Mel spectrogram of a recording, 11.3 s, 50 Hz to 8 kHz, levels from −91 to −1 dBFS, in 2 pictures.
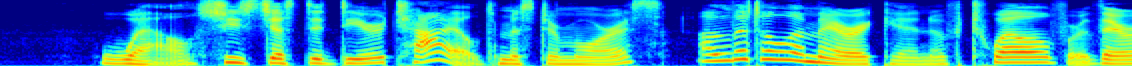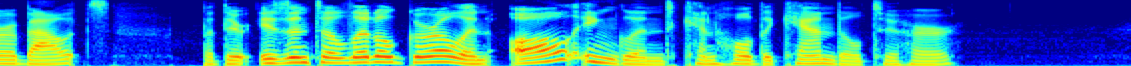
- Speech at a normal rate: Yes, average, 160 wpm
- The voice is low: No, medium, 180 Hz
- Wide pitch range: Yes, wide, 6.2 semitones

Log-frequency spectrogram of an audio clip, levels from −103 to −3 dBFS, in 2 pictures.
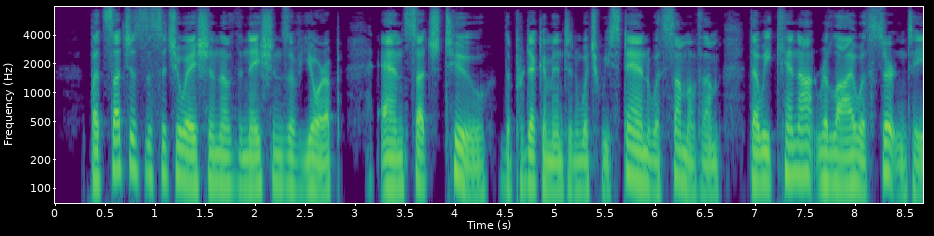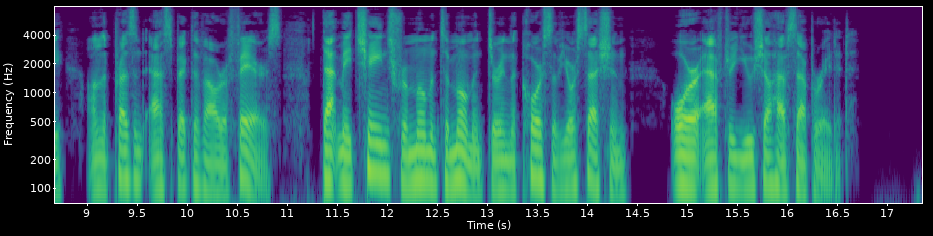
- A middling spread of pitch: Yes, average, 3.6 semitones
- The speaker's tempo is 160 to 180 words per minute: No, average, 195 wpm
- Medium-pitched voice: No, low, 105 Hz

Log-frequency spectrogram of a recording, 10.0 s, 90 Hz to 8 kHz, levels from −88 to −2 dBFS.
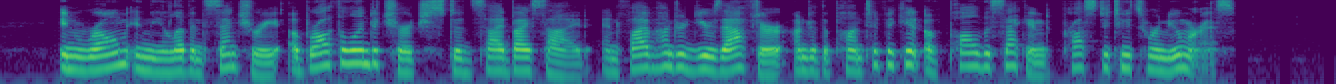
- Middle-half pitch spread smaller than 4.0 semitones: No, average, 4.3 semitones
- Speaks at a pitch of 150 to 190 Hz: No, high, 205 Hz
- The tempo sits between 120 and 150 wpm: No, average, 175 wpm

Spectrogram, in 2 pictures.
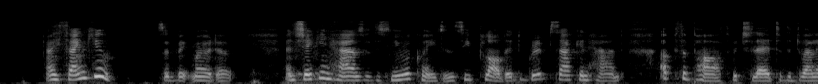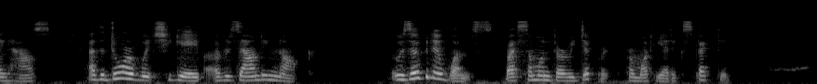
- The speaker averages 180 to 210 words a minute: Yes, average, 185 wpm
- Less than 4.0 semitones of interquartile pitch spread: No, average, 4.9 semitones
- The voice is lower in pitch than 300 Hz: Yes, high, 190 Hz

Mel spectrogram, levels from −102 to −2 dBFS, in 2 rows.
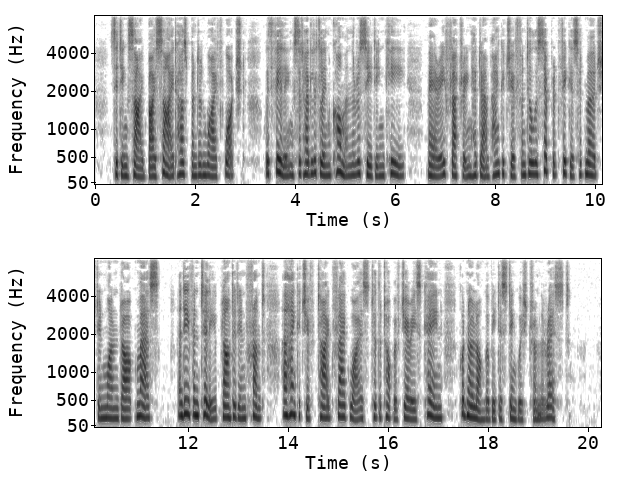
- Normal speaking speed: Yes, average, 170 wpm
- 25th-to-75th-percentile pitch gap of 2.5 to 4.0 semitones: Yes, average, 3.2 semitones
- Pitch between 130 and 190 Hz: Yes, medium, 185 Hz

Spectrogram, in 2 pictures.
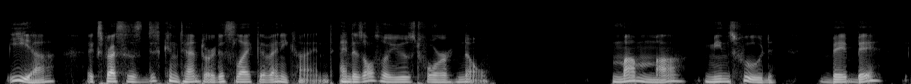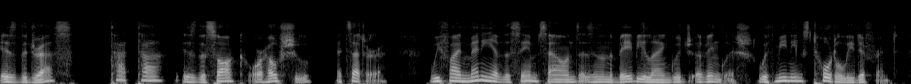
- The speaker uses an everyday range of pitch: Yes, average, 4.4 semitones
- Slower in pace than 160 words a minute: No, average, 165 wpm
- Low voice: Yes, low, 115 Hz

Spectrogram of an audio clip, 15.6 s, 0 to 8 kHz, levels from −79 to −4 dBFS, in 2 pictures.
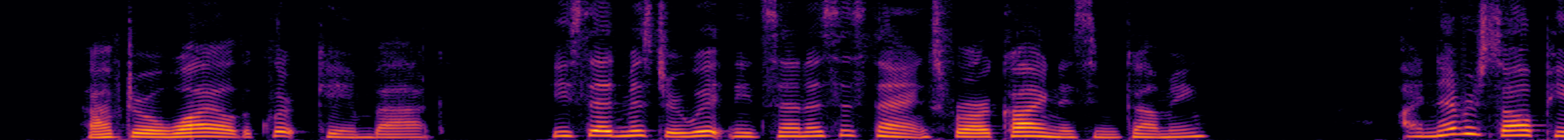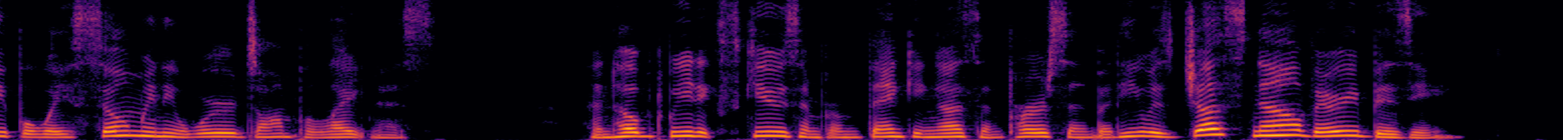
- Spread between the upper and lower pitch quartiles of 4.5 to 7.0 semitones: Yes, average, 5.2 semitones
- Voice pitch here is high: Yes, high, 210 Hz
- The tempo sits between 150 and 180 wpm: Yes, average, 175 wpm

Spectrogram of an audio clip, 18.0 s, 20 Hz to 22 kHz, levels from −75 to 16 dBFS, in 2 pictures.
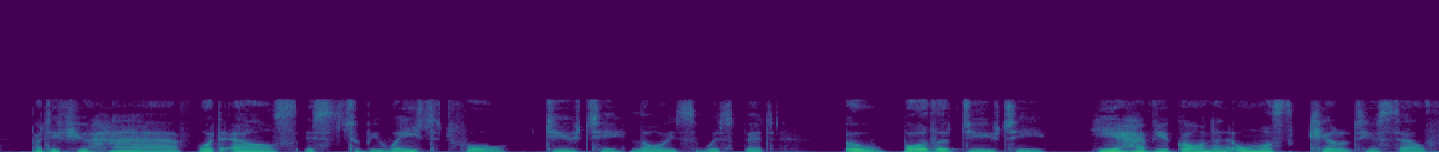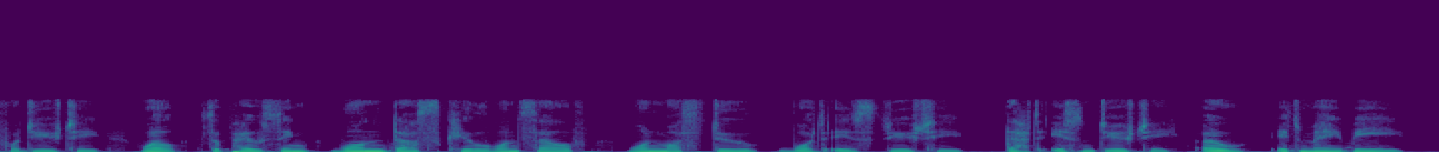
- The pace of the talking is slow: No, average, 155 wpm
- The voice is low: No, high, 190 Hz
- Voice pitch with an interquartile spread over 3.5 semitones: Yes, average, 4.2 semitones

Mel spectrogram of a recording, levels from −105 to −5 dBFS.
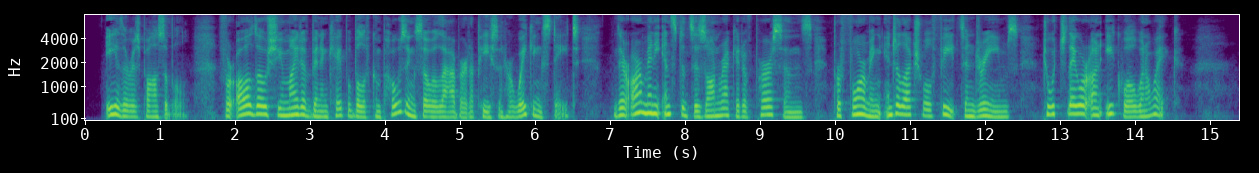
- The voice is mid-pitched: Yes, medium, 180 Hz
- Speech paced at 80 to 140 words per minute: No, average, 155 wpm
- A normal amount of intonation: No, wide, 6.0 semitones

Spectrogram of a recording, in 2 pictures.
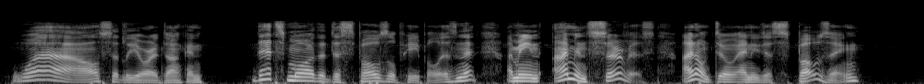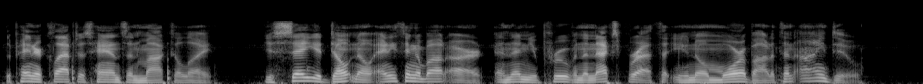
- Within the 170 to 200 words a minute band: Yes, average, 175 wpm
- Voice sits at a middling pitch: No, low, 115 Hz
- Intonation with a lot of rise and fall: Yes, wide, 5.9 semitones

